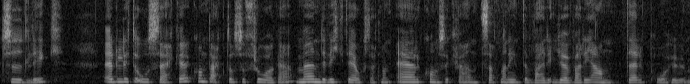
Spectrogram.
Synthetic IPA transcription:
t̪ʰyːd̪lɪɡ | æɖɵliːt̪əuːsɛːkəɾkʰɔnt̪ʰak̚t̪ɔsɔfɾoːɡamɛnd̪ɛvɪkt̪ɪɡaæɾɔksɔat̪manæɾkʰɔnsɛkʰvɛ̰nt̪sɔat̪manɪnt̪əvajœːɾvaɾɪant̪əɾpʰɔ̰ɦɵ̰ɾm

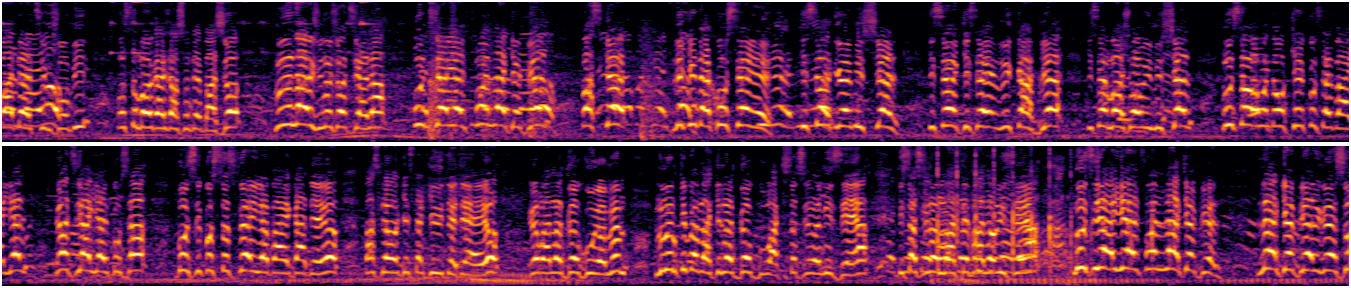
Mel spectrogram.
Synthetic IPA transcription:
ad̪ɛ̃ltĩmzɔ̃bi | õsɔ̃baɔʁɡanizasjɔ̃d̪ebazjo | nũnɛ̃laiʒunɔ̃ʒod͡ziala | mũnd͡ziajɛlfɔ̃ɛlaɡɛ̃bjɛl | paskelikɛ̃t̪akɔ̃sejekisɛãd̪ʁemiʃɛl | kisɛk̬isɛʁikapjɛ | kisɛmaʒowimiʃɛl | mũnsãwamɔ̃t̪̬ẽõkɛ̃kɔ̃sɛlbajɛl | jod͡ziajɛlkõs̬a | bõs̬ikõst̪ɐ̃spejiapajeɡad̪ejopaskøjoɡɛ̃sek̬yʁit̪ed̪ɛjɛjojopanɐ̃ɡɐ̃ɡujomɛ̃m | nũmɛ̃mkipœplak̬inɐ̃ɡɐ̃ɡuaki̥sɔtinɐ̃mizɛakisɔtinɐ̃mat̪ẽvaloɣizeanũd͡ziajɛlfɛ̃laɡebjɛl | laɡepjɛlʁez

